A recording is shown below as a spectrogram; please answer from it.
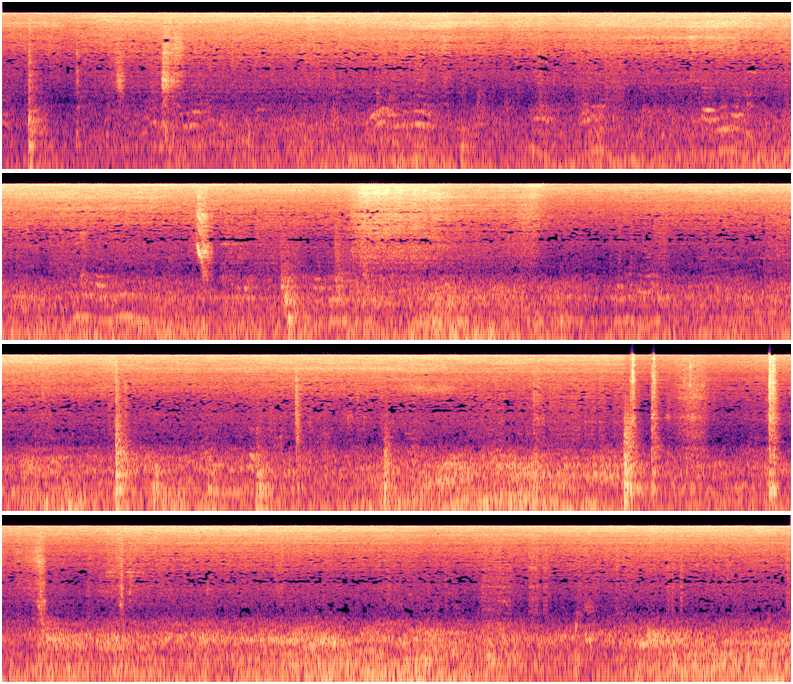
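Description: Clicks and knocks of hands and fittings on a split-type air conditioner's outdoor-unit service valve and charging hose, while the line is pressurised to test the pipe for leaks. There is a short hiss of gas about twelve seconds in, over a steady low rumble.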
